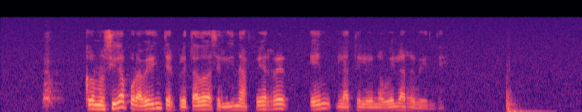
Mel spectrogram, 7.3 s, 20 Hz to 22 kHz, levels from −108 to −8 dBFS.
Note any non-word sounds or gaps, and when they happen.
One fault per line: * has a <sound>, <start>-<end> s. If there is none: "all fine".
* has a bark, 0.5-0.8 s
* has a thud, 6.3-7.0 s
